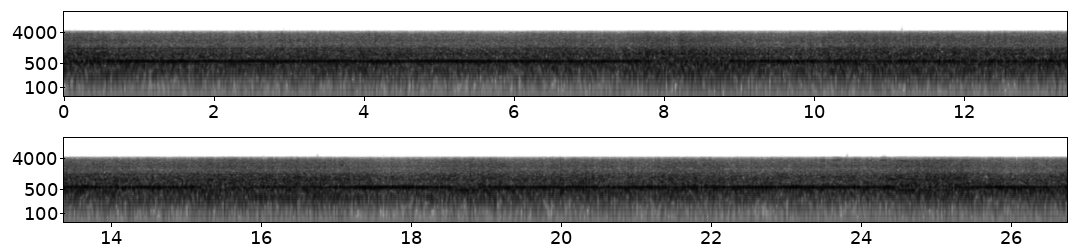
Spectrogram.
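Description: EPS (styrofoam) block moulding machine running: a steady mechanical noise with one constant whining tone throughout.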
